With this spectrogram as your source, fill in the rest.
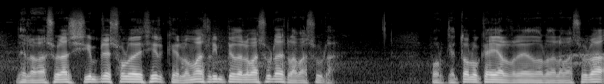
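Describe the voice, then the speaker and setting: A man's voice amid noticeable background noise. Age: 70s. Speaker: local resident interviewee. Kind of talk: documentary interview.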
